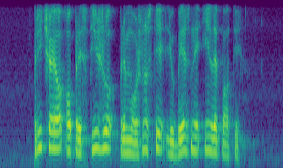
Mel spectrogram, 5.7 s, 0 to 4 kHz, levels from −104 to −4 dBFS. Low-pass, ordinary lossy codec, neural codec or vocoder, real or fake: 3.6 kHz; none; codec, 16 kHz, 16 kbps, FunCodec, trained on LibriTTS, 50 frames a second; fake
